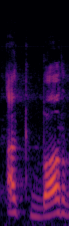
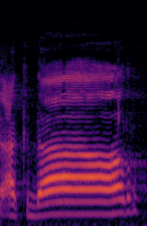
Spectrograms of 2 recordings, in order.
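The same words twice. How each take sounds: First: The 'ba' sound is short. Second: The 'ba' sound is drawn out. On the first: The speaker calls it right. "they can't say Akbar" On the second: The speaker calls it wrong. "not to lengthen the ba"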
